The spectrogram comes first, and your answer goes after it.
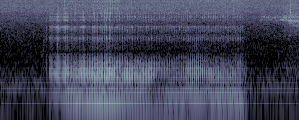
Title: BOXER Snore and whistle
